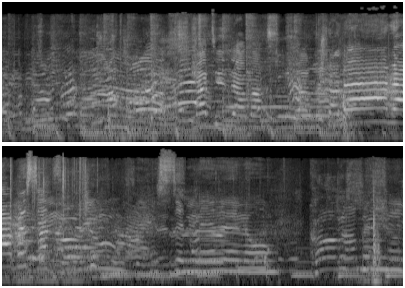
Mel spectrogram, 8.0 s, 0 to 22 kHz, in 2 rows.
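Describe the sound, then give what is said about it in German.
A crowd of third- and fourth-grade schoolchildren at recess in the Zambabus, listening to music, high-pitched voices overlapping in constant lively chatter and shouts, loud and unbroken for the whole stretch. “Schau, es ist Pause und die dritte und vierte Klasse ist im Zambabus und sie hören schon die Musik, die vielleicht in 50 Jahren Oldschool-Musik ist.”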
